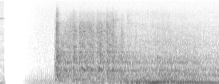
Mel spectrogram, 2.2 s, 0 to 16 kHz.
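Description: A car engine cranks briefly and catches with a sudden burst, then settles into a steady, rumbling idle with a low hum underneath, as the car sets off for Roubaix, 13 km north-east of Lille. No one speaks.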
